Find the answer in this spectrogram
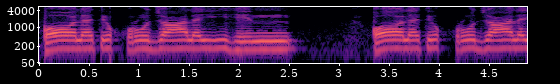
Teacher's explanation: لما تكون ساكنه بعض اخواننا بيضيع الخاء خالص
